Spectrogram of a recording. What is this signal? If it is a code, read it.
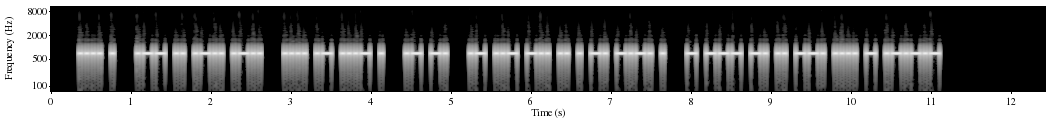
Morse code, heard as a keyed tone, about 29 wpm, 700 Hz. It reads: HE WILL HAVE AN AUDIENCE TONIGHT.
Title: Sentences from Top 1000 Words - Review Part 5 - 30wpm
